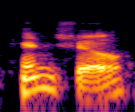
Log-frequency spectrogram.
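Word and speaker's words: Kensho: We have coming up a Ken Show, that's spelled K-E-N-S-H-O, Ken Show Enlightenment Workshop by Dr.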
